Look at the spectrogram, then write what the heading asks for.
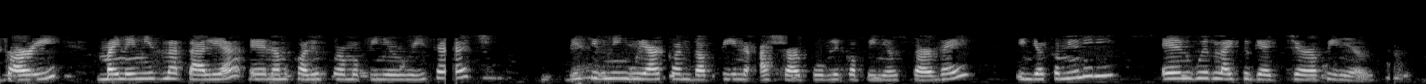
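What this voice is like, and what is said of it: Hard-to-understand accent. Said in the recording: “I don't understand a word you're saying, ma'am. ... It was your dialect. ... I don't understand you anyway”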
